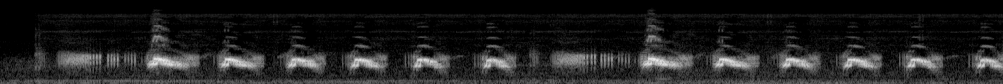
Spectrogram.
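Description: Zebra dove calling: twice, a soft rolling trill of about a second followed by a run of six falling coos, evenly spaced.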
